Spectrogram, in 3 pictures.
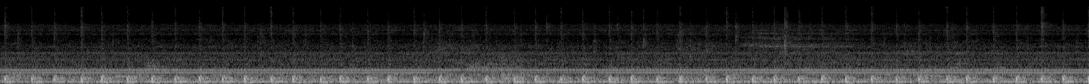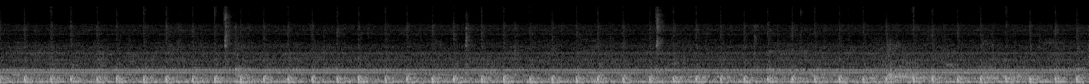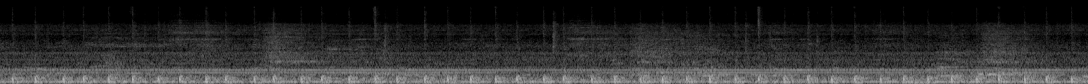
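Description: Five bounce balls thrown down onto a hard floor in a force-bounce juggling pattern, hitting in a rapid, even rhythm with a steady hum underneath.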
